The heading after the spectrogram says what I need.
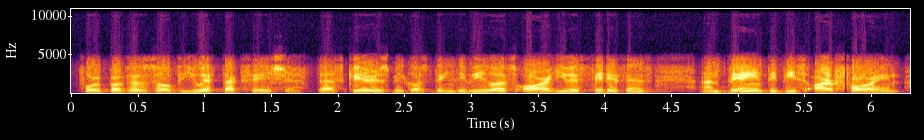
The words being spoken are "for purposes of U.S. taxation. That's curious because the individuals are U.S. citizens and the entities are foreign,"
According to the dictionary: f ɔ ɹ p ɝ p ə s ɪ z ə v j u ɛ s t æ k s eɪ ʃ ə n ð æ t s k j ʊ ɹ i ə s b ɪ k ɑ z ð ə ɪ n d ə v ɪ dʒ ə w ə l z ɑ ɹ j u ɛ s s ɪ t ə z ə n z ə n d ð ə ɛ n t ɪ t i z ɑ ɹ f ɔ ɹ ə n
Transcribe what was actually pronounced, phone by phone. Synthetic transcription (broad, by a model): f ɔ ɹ p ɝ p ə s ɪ s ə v j u ɛ s t æ k s eɪ ʃ ə n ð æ t s k j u ɹ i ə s b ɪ k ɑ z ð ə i n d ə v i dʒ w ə l s ɑ ɹ j u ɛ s s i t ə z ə n s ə n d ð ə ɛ n t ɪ t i s ɑ ɹ f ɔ ɹ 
